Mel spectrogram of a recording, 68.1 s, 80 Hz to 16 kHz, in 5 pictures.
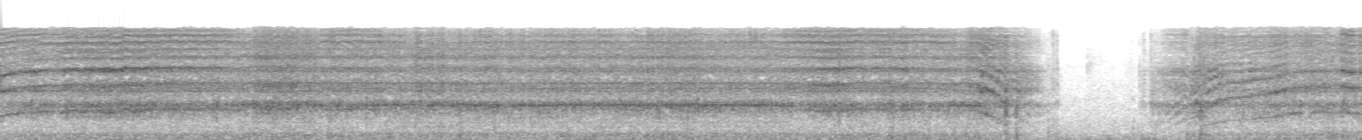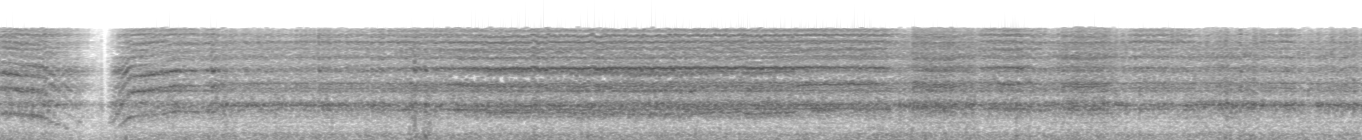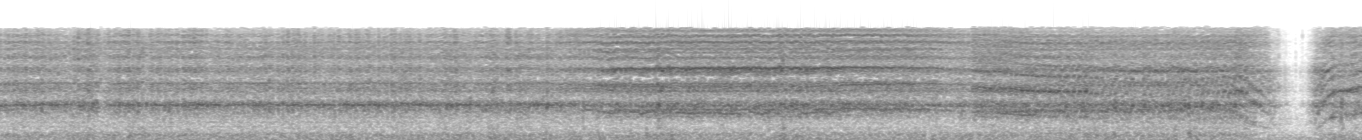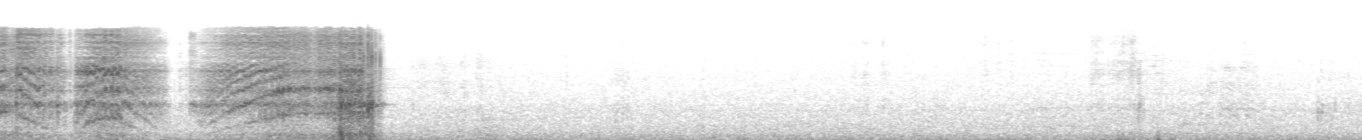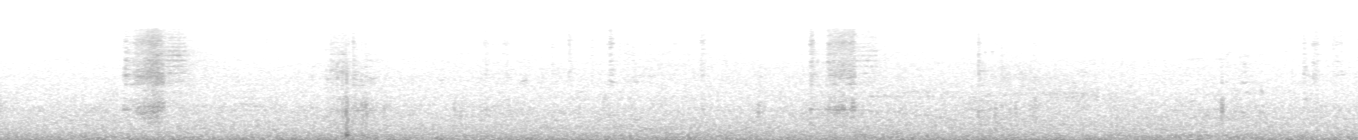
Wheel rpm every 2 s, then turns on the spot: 210, 230, 230, 230, 210, 30, 170, 130, 230, 220, 220, 230, 230, 240, 230, 230, 230, 220, 220, 170, 90, 90, 60, 0, 0, 0, 0, 0, 0, 0, 0, 0, 0, 0.
40-42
